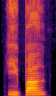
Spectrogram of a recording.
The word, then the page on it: 一般: yī bān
